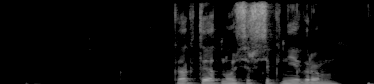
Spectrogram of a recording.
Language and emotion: Russian, neutral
